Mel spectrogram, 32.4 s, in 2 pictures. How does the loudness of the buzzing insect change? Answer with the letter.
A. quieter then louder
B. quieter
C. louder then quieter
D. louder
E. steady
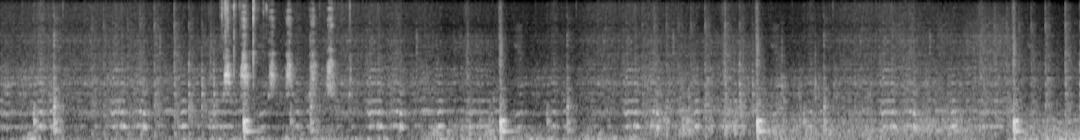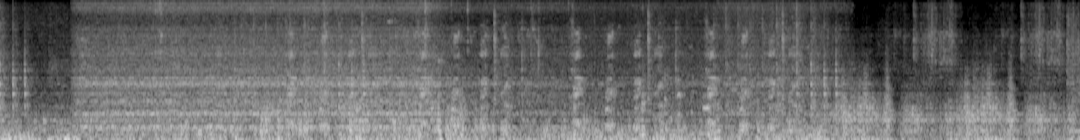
B.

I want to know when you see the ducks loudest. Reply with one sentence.
The volume of the ducks peaks at 4 seconds.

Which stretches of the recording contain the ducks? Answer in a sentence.
The ducks can be heard from 3.3 to 5.3 s.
